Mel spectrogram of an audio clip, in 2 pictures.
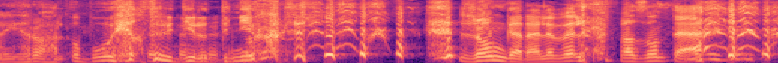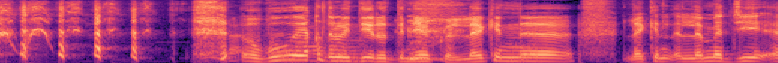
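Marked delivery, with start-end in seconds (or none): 1.9-3.1 loud burst of laughter; hearty laugh. Real, not acted. Hearty laugh in lively talk. 4.7-6.2 loud high burst of laughter; hearty laugh. Real, not acted. Laughing at own joke.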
